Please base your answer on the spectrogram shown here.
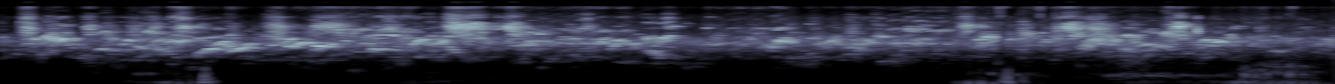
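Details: A flock of tamed pet budgies munches millet amid nonstop chirpy warbling and squeaky twitters. Short low thuds are heard near the start and again toward the end.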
